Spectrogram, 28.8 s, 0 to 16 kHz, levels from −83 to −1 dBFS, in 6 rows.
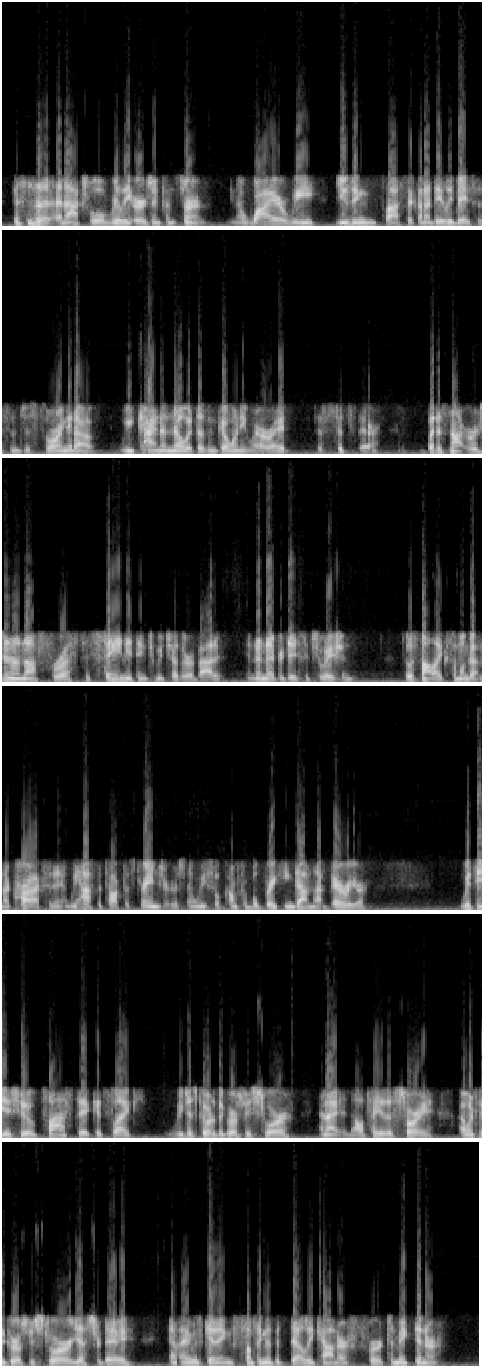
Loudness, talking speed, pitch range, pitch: -18 LUFS, 255 wpm, 105-135 Hz, 120 Hz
